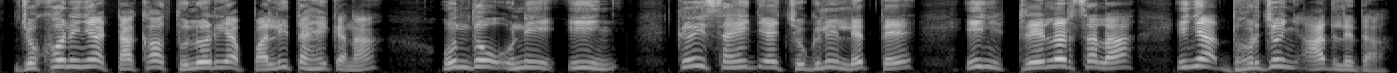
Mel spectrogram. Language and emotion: Santali, angry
